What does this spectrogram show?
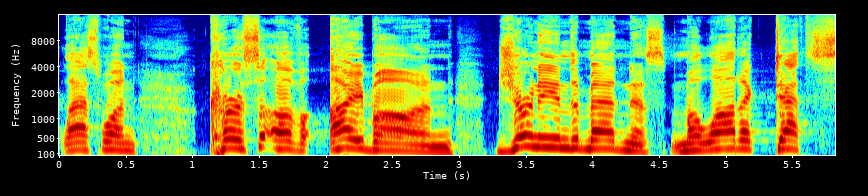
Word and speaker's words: Eibon: Curse of Ibon, Journey into Madness, melodic death / doom / occult metal from Sweden.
